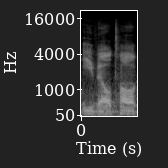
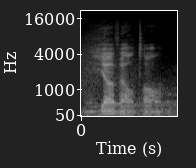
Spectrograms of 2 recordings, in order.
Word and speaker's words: Yveltal: I like to pronounce it Eveltal because Y sounds a lot like an E most of the time, like it's a wannabe vowel. But apparently some people say Yaveltal.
